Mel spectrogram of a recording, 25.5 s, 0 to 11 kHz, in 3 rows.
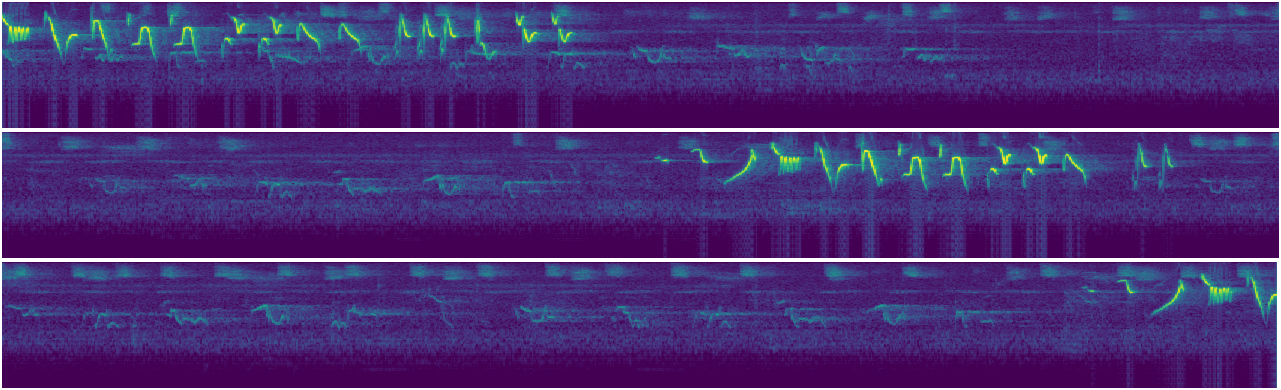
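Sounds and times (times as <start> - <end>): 
indigo bunting soft faint twitters: 0.0 - 22.6, 23.4 - 25.5.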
